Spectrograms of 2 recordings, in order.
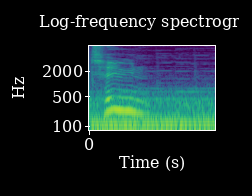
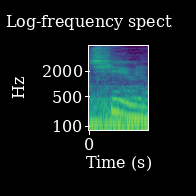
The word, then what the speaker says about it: Toon: Toon, not Tune City, Yolan. Toon, as in cartoon.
